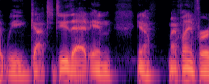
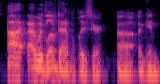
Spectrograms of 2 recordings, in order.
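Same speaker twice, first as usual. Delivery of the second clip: ordinary talk, nothing marked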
